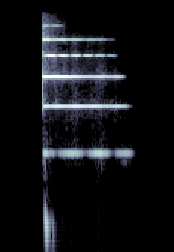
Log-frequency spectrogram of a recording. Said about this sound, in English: I'm going to ring a bell, but I'd like you to rest in the state as much as you can.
